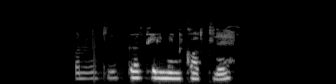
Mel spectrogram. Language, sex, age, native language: Icelandic, female, 8, Icelandic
